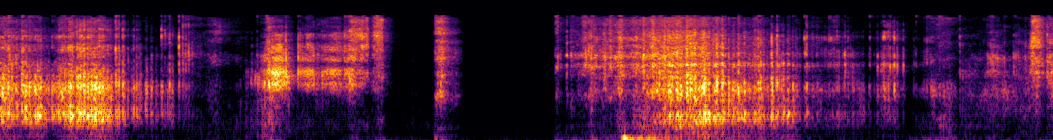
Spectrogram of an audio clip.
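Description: Long nails and fingertips repeatedly poke into the top surface of a large, solid, porous grey-green floral foam brick, punching small holes and crunching the foam. Dense, bright crackling and scratchy crunches come in uneven bursts, broken by a brief silence before the crunching resumes.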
